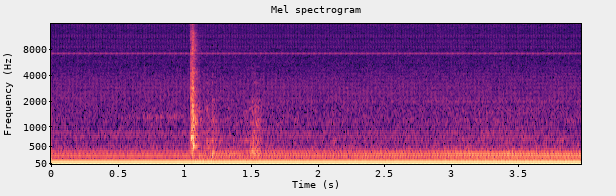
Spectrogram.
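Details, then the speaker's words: 1969 HMV transistor record player after replacing the rectifier smoothing capacitor, powered on at full volume: one click, then a faint steady low hum; very little residual hum, acceptable. "and right away I can see activity or feel activity a little bit of hum there uh but not very much at all"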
